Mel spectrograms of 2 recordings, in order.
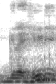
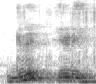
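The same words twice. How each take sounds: First: गृहिणी begun "gra"; a-vowel opening in गृहिणी; wrong pronunciation shown. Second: गृहिणी slowly as "gri-hinee"; slow, softer "gri" opening on गृहिणी; correct pronunciation shown. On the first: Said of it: "गृहिणी कुछ नहीं होता". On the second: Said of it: "गृहिणी होगा". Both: Shown as a demonstration.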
